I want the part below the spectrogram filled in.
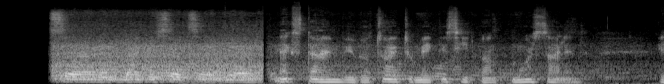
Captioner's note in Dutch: Geluid van de ventilator van de warmtepomp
